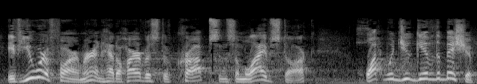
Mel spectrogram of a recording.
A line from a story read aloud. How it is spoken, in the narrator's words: asked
